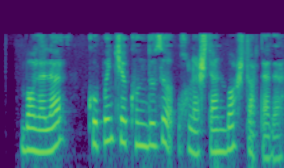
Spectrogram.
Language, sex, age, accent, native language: Uzbek, female, 25-34, Navoiy, Kazakh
